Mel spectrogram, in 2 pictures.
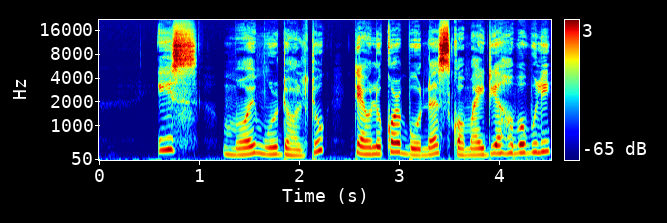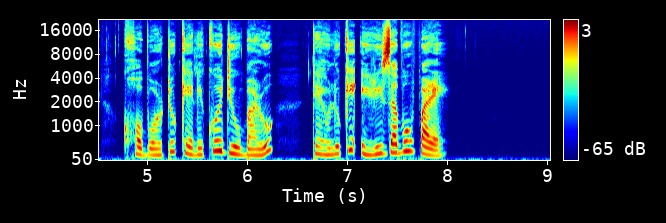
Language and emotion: Assamese, fearful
